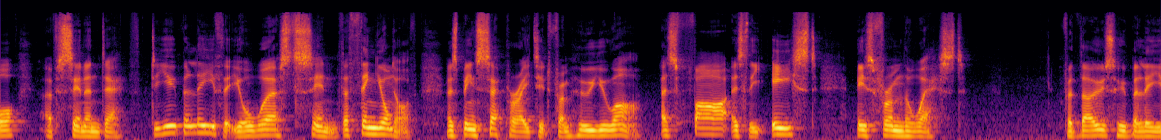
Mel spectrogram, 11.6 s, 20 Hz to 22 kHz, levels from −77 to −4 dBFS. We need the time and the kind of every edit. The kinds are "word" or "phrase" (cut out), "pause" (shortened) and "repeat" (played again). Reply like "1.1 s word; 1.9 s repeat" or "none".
1.4 s pause; 3.9 s phrase; 6.5 s pause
